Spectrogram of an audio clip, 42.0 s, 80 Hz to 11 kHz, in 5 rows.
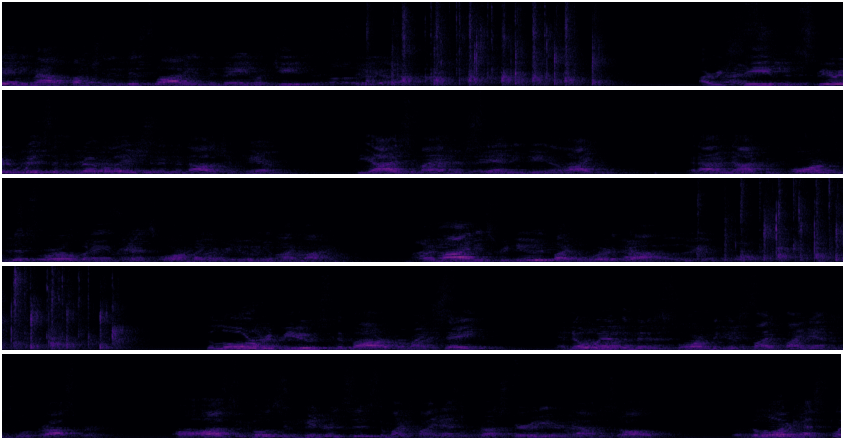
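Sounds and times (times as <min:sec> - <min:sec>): man talking: 0:00.0 - 0:04.2, 0:07.0 - 0:11.3, 0:12.0 - 0:14.6, 0:15.3 - 0:20.2, 0:20.9 - 0:24.6, 0:27.3 - 0:34.7, 0:35.4 - 0:40.3, 0:41.0 - 0:42.0
hands clapping: 0:03.6 - 0:06.2, 0:23.8 - 0:26.7.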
